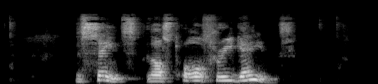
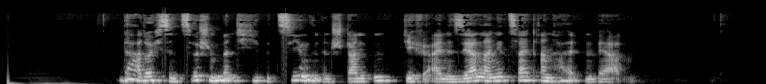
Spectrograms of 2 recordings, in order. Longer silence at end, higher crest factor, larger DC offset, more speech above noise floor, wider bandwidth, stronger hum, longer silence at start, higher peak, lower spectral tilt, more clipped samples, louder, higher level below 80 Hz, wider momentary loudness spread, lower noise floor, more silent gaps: second, 0.85 s vs 1.35 s; about the same, 16 dB vs 18 dB; neither; second, 43 dB vs 52 dB; about the same, 11.5 kHz vs 11.5 kHz; neither; first, 0.75 s vs 0.05 s; about the same, -2 dBFS vs 0 dBFS; about the same, -3.5 dB/octave vs -4 dB/octave; neither; about the same, -16 LUFS vs -15 LUFS; second, -62 dBFS vs -46 dBFS; about the same, 11 LU vs 10 LU; second, -59 dBFS vs -67 dBFS; neither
